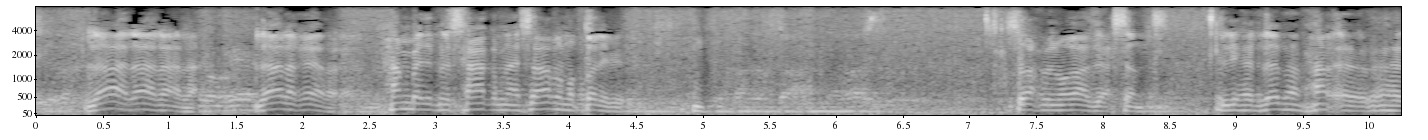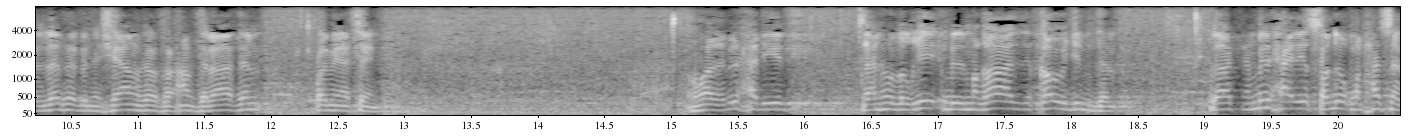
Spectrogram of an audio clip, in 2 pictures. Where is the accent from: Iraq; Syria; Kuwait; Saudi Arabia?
Iraq; سادة شكرين عندنا بالعراق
